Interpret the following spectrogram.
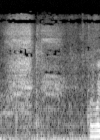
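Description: A bird calling during the first half-second or so, then a man starts speaking near the end.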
